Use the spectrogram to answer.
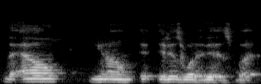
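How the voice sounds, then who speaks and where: A man hosting casual live fight commentary from home, telling stories in a rambling, animated way with many restarts. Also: mid-range voice, moderate pace. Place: home room watching fights. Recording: dull lo-fi sound.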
